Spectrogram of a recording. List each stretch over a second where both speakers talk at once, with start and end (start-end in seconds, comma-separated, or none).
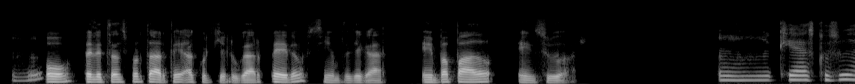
none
